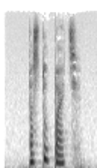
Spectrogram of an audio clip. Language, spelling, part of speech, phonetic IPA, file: Russian, поступать, verb, [pəstʊˈpatʲ], Ru-поступать.ogg
- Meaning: 1. to act, to behave, to do things (in a certain way) 2. to treat (with), to deal (with), to handle 3. to enter, to join, to matriculate 4. to arrive, to come in, to be received, to be forthcoming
